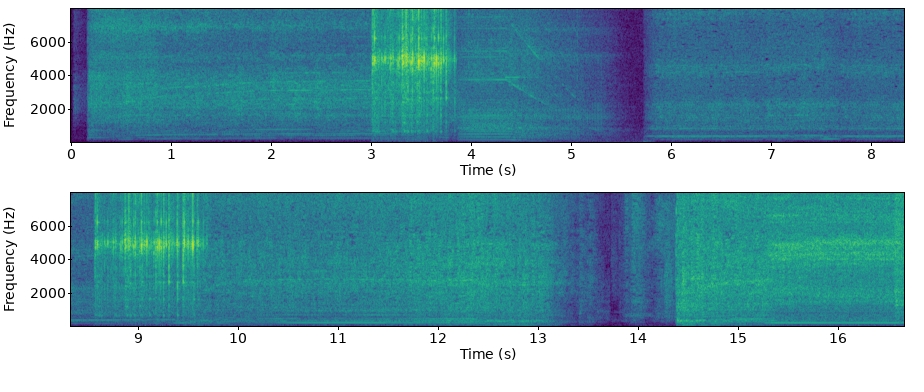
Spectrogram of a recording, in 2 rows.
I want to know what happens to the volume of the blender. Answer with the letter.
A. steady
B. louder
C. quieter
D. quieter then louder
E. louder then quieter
B.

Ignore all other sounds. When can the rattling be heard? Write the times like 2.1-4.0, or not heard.
3.0-3.9, 8.6-9.7.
